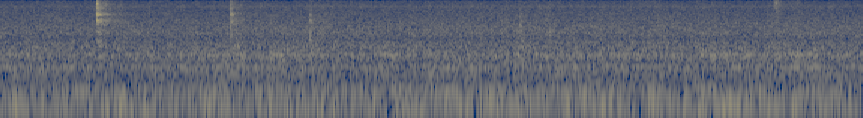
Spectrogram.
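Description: Chopsticks clink against a metal pan while stirring shrimp.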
